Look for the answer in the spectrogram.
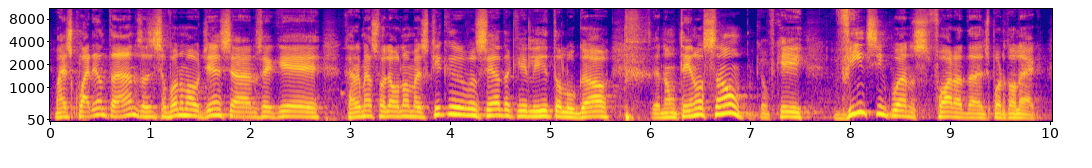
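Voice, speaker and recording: A man's voice: on the high side, quick pace. A man in his sixties with a Gaúcho accent, a radio narrator and lawyer talking casually about his career. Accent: Gaúcho Brazilian Portuguese. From São Leopoldo, southern Brazil. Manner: relaxed and talkative, likes doing impressions. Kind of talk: casual chat.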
